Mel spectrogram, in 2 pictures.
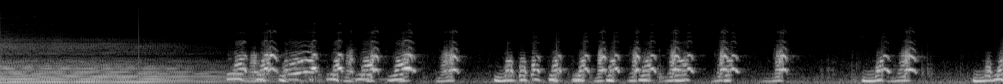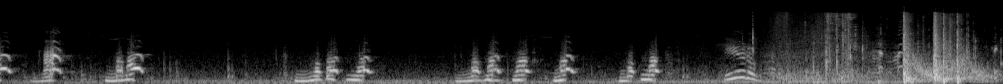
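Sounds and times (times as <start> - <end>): goose honks: 2.3 - 8.0, 8.6 - 11.6, 12.9 - 13.9, 14.6 - 16.8.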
